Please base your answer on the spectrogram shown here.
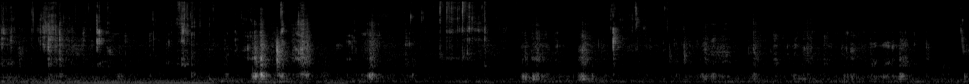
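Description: Someone bites into a coated Wingstop chicken wing up close, producing sharp crunches followed by wet, irregular chewing that carries on quietly for several seconds.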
